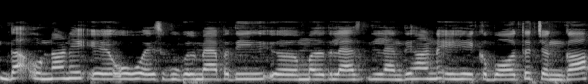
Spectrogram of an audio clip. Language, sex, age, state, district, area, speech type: Punjabi, female, 18-30, Punjab, Barnala, urban, spontaneous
